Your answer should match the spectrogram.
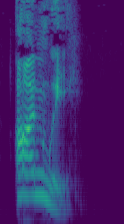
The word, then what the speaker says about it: ennui: If I looked at the word, I would probably not pronounce it ennui, but here is how it is spelled. E-N-N-U-I. Ennui. E-N-N-U-I.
